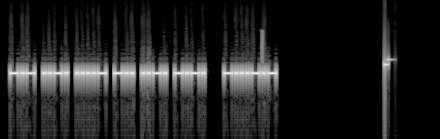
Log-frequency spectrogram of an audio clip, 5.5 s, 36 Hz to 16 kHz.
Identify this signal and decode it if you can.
Morse code, heard as a keyed tone, about 36 wpm, 650 Hz. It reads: KF4DFC <BK>
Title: SOTA QSO Practice 35wpm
